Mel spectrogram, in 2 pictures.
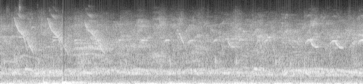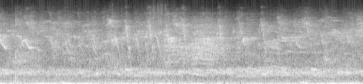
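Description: Many small birds chirping, with quick falling notes and, about halfway through, a run of four quick hooked chirps, over a steady background din.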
